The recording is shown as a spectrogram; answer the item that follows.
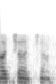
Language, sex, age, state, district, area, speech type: Sindhi, female, 60+, Uttar Pradesh, Lucknow, rural, conversation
